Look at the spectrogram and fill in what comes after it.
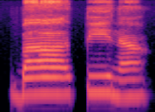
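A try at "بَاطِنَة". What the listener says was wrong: এটা তিনা, কি হবে? এটা হেভি লেটার, তাহলে কি হবে? বা তুই, তুই, মানে মুখটা একটু গোল হয়, বা তুই না।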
